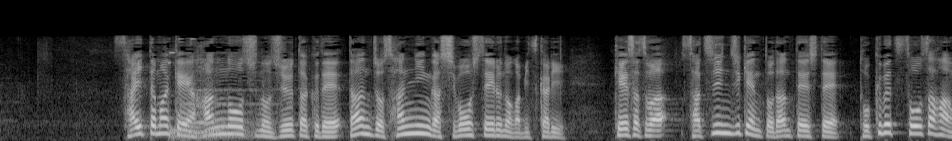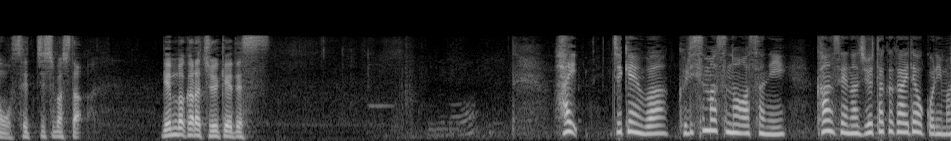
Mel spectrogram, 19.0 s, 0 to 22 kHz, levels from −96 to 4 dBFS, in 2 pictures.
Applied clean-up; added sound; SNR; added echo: none; none; none; none.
